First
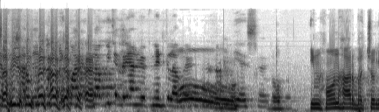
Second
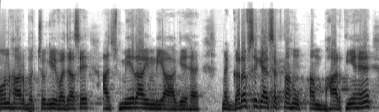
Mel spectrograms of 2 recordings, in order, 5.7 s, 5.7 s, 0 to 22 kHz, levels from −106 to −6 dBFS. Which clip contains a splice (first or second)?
first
